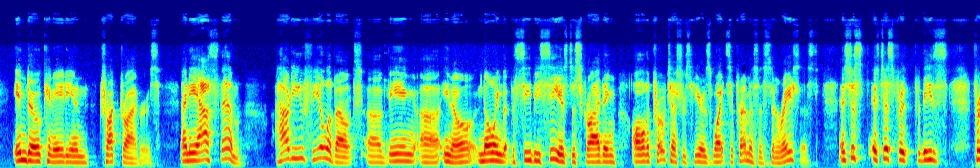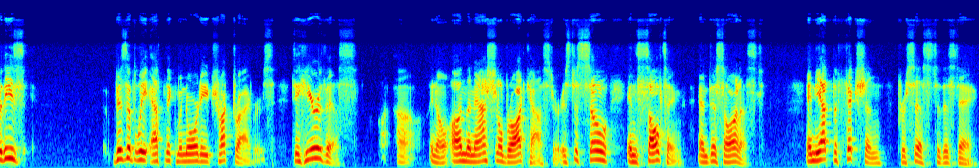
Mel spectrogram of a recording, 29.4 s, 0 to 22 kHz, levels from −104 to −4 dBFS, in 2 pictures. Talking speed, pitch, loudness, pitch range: 145 wpm, 170 Hz, -18 LUFS, 150-195 Hz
